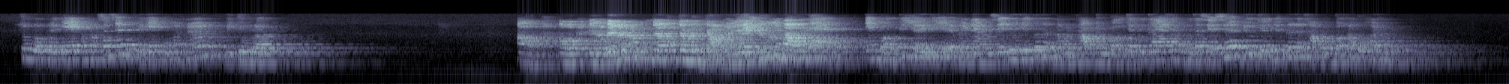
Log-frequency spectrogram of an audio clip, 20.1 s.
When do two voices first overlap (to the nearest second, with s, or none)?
9 s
